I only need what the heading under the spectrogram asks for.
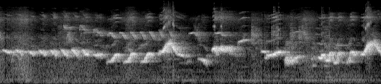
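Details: White-rumped shama singing to stir up rival birds: lower fluting whistles held and wavering, broken by quick rising slurs and short repeated notes, about two phrases a second.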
